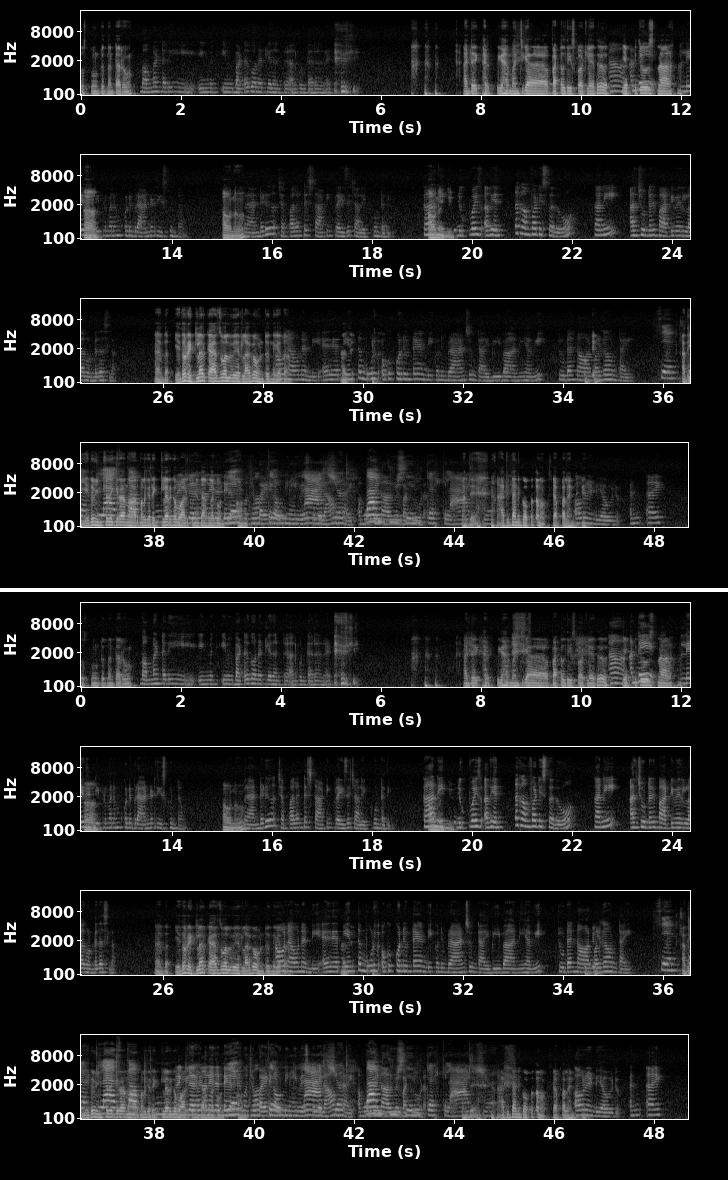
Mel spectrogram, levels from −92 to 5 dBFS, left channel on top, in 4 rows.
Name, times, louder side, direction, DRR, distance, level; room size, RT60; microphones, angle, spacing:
voice 1, 0.0-1.0 6.6-7.0 7.6-10.6 10.8-12.5 15.0-15.5 19.1-19.6 25.8-28.5 29.6-29.7 34.6-34.7 36.4-39.9 44.1-46.6, left 4 dB, 70° left, 0.7 m, -33 dB
voice 2, 1.2-5.5 7.6-7.9 8.6-9.0 9.9-10.2 10.6-11.5 12.0-14.3 15.4-18.4 19.0-20.6 20.9-22.0 22.4-22.9 23.1-25.0 28.2-33.6 33.9-35.4 38.4-43.4 45.0-45.2 46.4-48.1, right 3 dB, 40° right, 1.1 m, -42 dB
Singing, 35.9-39.0 39.4-41.9 42.2-44.8, right 2 dB, 10° right, 1.1 m, -36 dB
8.3 x 6.6 x 5.9 m
head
